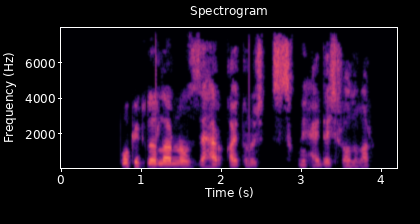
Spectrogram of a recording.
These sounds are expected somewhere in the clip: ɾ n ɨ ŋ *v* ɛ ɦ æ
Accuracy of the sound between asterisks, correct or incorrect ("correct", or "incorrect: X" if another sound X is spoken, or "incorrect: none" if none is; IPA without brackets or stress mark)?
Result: incorrect: z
